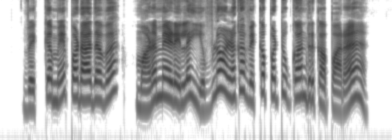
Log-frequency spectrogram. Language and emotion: Tamil, happy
